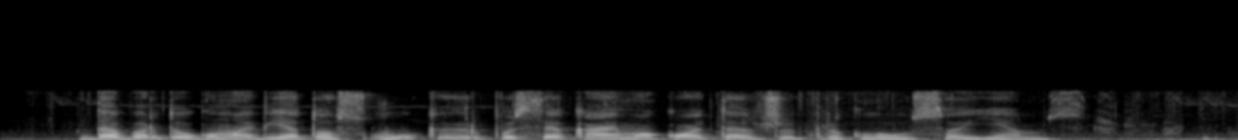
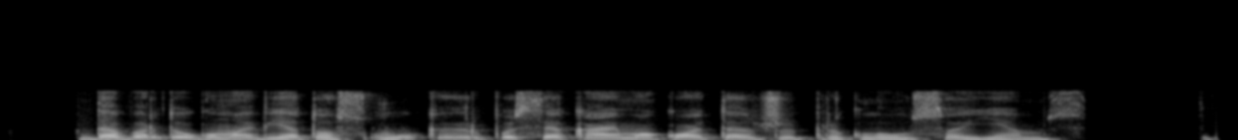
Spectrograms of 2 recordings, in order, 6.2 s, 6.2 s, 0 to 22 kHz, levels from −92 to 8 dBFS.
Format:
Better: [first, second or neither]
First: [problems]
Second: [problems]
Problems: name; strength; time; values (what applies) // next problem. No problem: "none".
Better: second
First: background sound (Dog); 20 dB below the speech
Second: none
